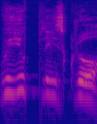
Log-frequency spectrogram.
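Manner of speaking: kindly, polite, courteous tone. Putting the question another way as a request, polite. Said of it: "you can see that I said it politely".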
